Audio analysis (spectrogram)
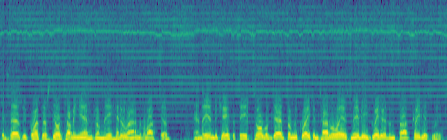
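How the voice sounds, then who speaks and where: A radio announcer reads wire news bulletins in a measured, grave, deliberate way from a radio studio. His mid-range, dark-toned voice comes through a rough old 1960s broadcast recording with electrical hum.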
